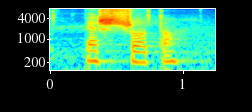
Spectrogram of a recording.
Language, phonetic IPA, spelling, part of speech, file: Belarusian, [pʲaʂˈt͡ʂota], пяшчота, noun, Be-пяшчота.ogg
- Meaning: tenderness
